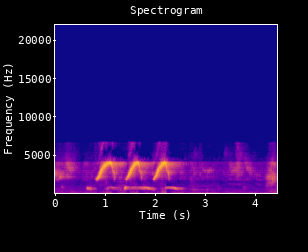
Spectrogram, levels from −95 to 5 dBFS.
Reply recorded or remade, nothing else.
remade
